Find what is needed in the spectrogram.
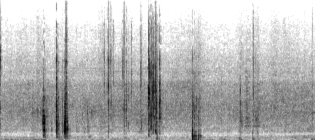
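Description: Light clicks and knocks from handling the wooden boxes of a jataí stingless-bee hive as a honey super is lifted off and set aside. There are a few small taps about a second in, and a sharper knock about four seconds in.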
